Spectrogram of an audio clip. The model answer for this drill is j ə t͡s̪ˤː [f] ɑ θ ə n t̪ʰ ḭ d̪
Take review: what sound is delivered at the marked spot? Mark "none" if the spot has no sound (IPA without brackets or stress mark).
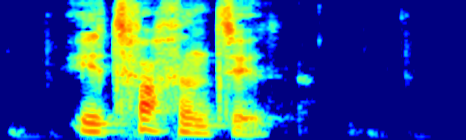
f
